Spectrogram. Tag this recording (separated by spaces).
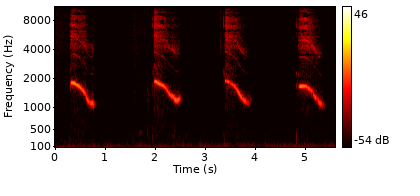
whistle whistling command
